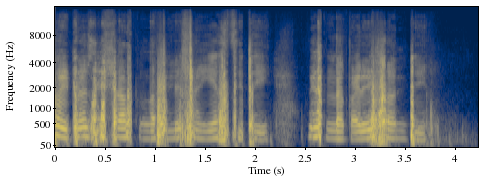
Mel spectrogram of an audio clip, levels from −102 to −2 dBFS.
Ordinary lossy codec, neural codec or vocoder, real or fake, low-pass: none; codec, 44.1 kHz, 3.4 kbps, Pupu-Codec; fake; 14.4 kHz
